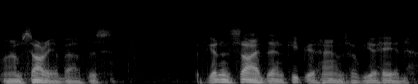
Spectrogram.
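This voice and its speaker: An actor playing a menacing kidnapper with a formal, curt, commanding manner in 1940s radio style. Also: male voice, extremely low pitch, fairly quick, darkish tone. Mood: threatening. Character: menacing, curt male gunman kidnapper posing as official. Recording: dull vintage radio recording.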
